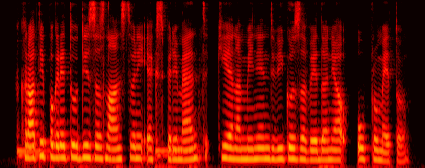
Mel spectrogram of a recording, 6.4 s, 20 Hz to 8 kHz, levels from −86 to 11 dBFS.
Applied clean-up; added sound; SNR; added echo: neural mask model RNNoise.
